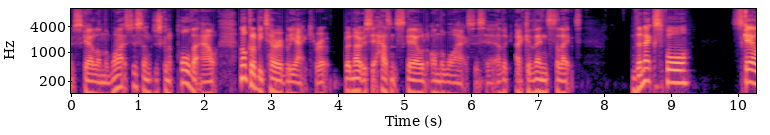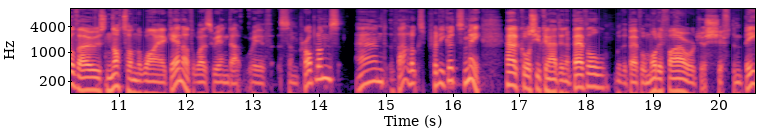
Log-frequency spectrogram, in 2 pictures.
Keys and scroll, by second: 8.7 n, 13.5 scroll, 14.6 scroll, 15.9 scroll.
